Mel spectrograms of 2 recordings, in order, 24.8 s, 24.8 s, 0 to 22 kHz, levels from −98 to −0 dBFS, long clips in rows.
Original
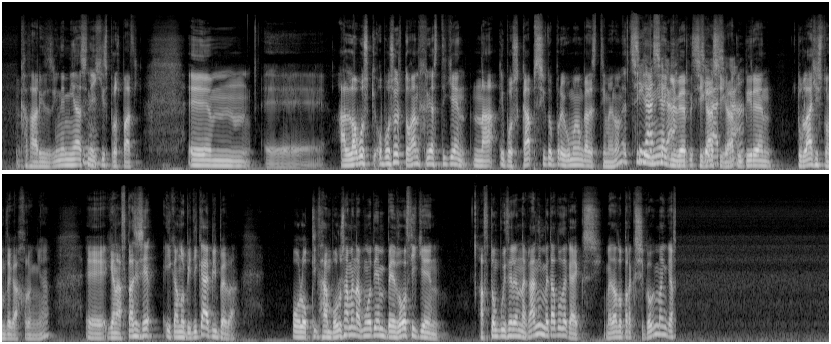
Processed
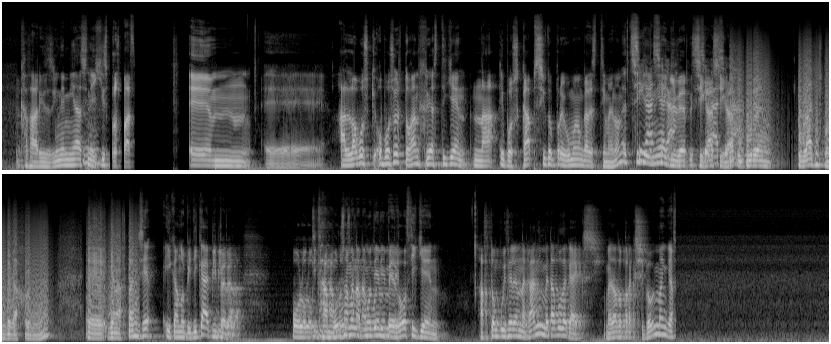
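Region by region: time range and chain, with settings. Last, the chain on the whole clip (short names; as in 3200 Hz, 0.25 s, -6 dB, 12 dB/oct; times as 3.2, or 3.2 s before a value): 1.62–3.21 gate -42 dBFS, range -39 dB + tilt +3 dB/oct
10.92–14.48 half-waves squared off + HPF 130 Hz + air absorption 110 m
15.53–18.36 comb 5.3 ms, depth 47% + feedback echo 87 ms, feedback 15%, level -5 dB
19.54–22.18 LPF 4300 Hz + flutter echo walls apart 10.5 m, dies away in 0.32 s
whole clip: high shelf 3900 Hz -7.5 dB; compressor 5:1, threshold -25 dBFS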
